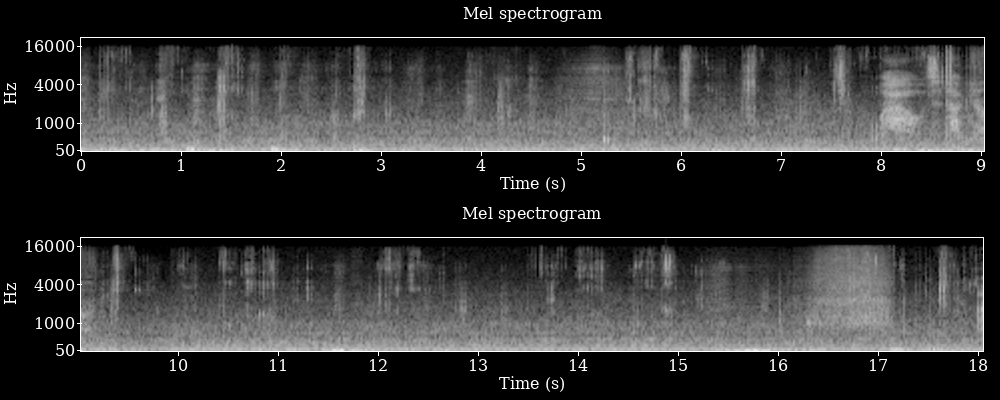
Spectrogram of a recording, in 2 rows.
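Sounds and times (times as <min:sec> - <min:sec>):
biting and chewing crispy food: 0:00.0 - 0:07.9, 0:09.2 - 0:18.0
low electrical hum: 0:00.0 - 0:18.0.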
